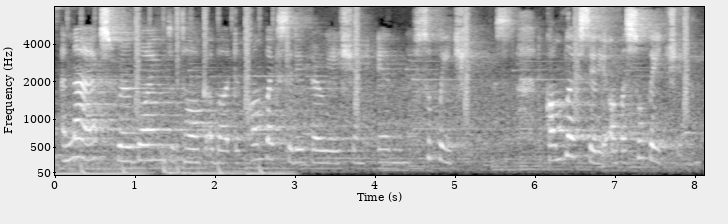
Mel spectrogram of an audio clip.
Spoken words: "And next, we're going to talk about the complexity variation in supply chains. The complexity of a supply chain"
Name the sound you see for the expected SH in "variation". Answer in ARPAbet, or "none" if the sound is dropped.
SH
